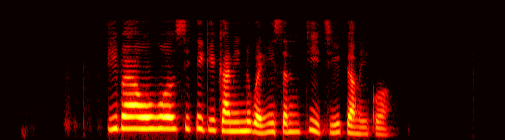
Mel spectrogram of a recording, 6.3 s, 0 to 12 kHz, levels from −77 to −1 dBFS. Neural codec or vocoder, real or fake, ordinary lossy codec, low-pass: codec, 16 kHz, 0.5 kbps, FunCodec, trained on Chinese and English, 25 frames a second; fake; Opus, 64 kbps; 7.2 kHz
